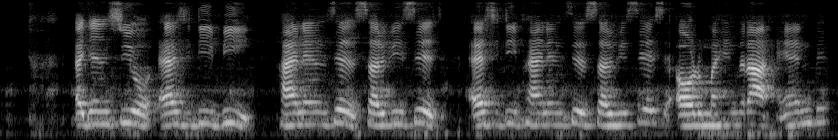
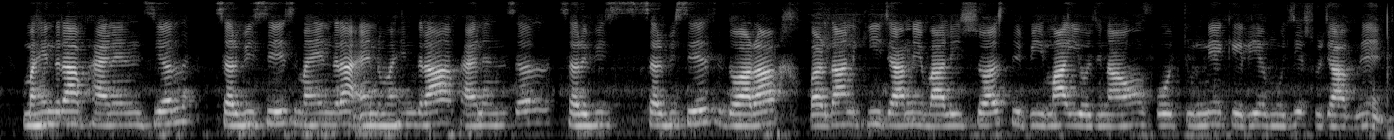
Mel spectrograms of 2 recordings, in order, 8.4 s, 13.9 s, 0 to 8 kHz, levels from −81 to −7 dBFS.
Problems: none marked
